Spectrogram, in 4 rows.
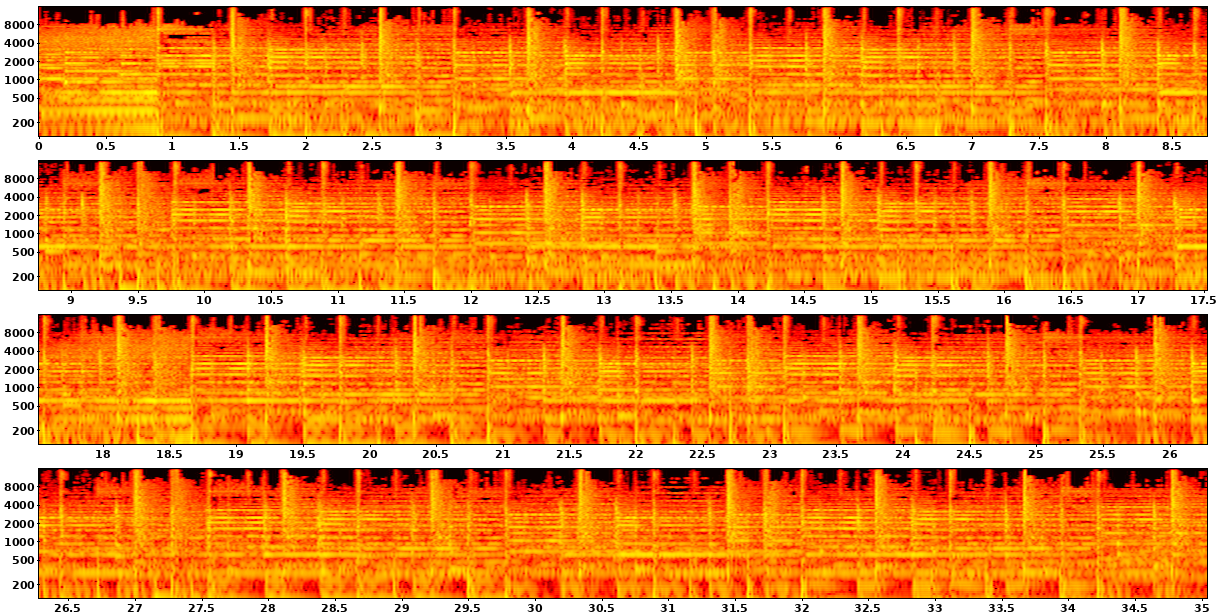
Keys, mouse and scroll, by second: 0.2 click, 1.2 click, 2.1 click, 2.6 click, 7.8 click, 9.6 click, 10.7 click, 10.9 click, 11.5-12.3 typing, 12.8 Return, 12.8 click, 13.7 click, 15.8 click, 16.5 click, 17.6 click, 19.3 click, 21.4 click, 22.5 click, 23.3 click, 24.9 click, 25.4 click, 25.4 double click, 26.8 right click, 28.3 click, 29.4 right click, 29.5 double right click, 30.0 click, 31.3 click, 33.1 click, 34.5 click.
